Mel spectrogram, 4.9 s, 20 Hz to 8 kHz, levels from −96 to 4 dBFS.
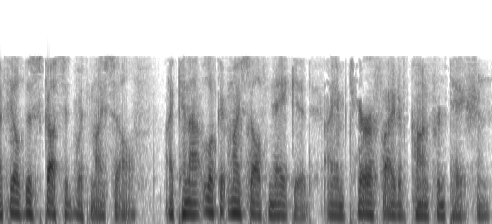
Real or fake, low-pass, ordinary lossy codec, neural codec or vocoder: real; 7.2 kHz; AAC, 16 kbps; none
